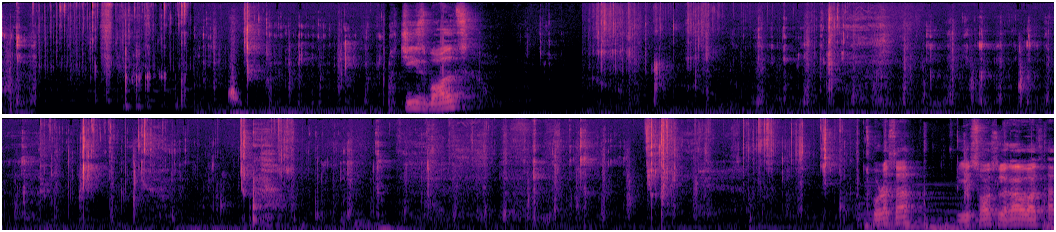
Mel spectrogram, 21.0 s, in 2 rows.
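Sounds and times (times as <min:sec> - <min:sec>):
crunchy chewing: 0:05.2 - 0:19.1.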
